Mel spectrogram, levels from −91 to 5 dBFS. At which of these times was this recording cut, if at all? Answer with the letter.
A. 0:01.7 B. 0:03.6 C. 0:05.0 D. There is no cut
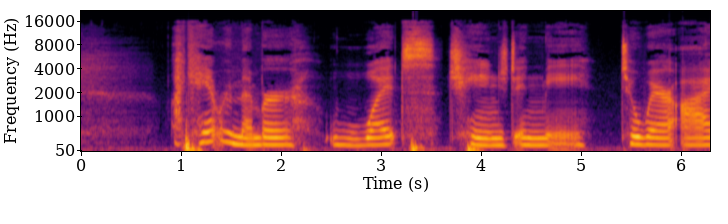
B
